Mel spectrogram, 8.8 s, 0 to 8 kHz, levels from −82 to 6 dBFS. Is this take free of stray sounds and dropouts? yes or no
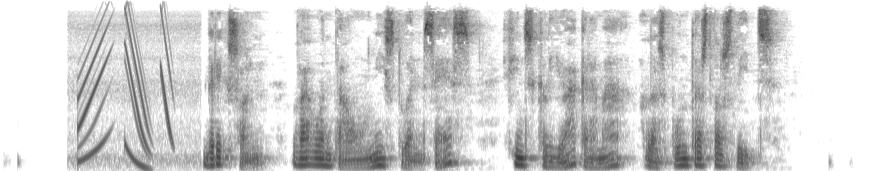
no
